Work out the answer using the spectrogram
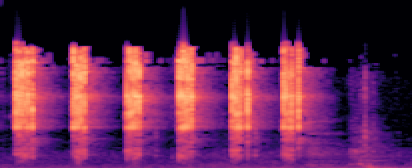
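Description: Crisp evenly spaced clicks, about three per second, six in a row on a quiet background, a reel clicker working cleanly.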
